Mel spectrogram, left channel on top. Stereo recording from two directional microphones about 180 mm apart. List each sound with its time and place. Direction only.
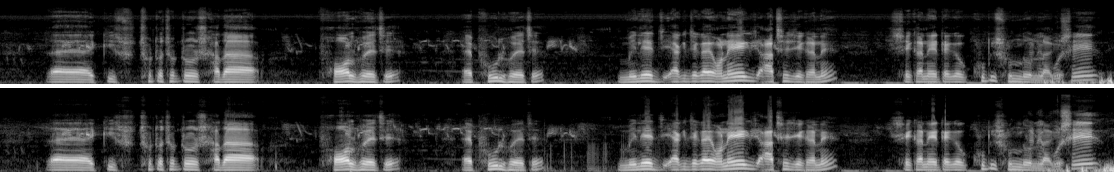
0.4 s speech: 10° right (ahead or behind)
6.2 s speech: 10° right (ahead or behind)
10.6 s speech: 25° left (ahead or behind)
